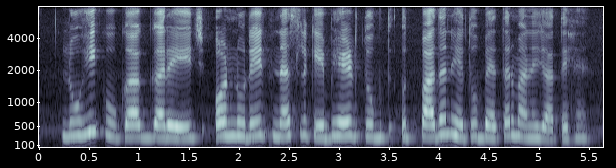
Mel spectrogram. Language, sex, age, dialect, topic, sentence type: Hindi, female, 18-24, Marwari Dhudhari, agriculture, statement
